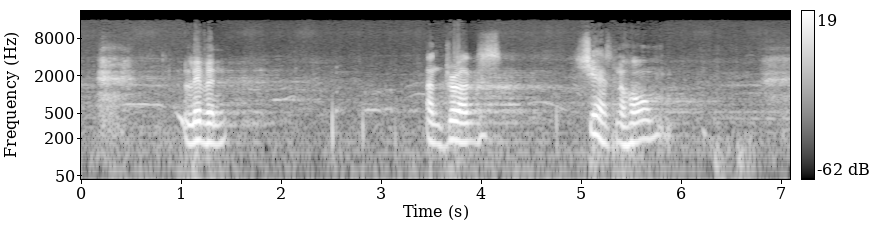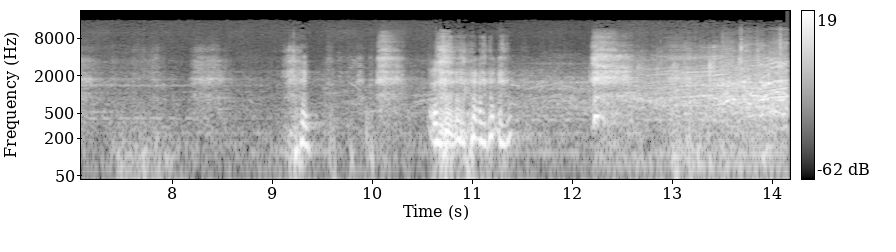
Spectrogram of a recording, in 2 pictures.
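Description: A man speaks forcefully through a microphone in a large echoing hall.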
